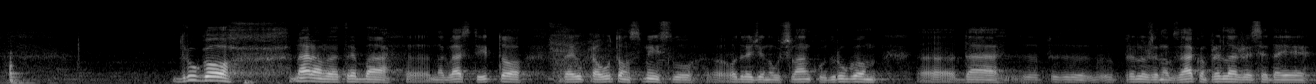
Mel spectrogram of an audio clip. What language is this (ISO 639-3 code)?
hrv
